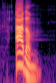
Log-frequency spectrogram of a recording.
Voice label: "atom", english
